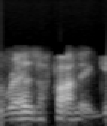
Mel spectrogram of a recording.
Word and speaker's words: resophonic: What is a resophonic guitar player, if I'm even saying it right? – No, that's it. You're saying it right.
